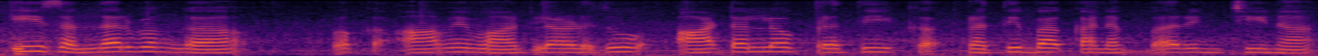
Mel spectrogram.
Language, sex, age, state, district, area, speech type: Telugu, female, 45-60, Andhra Pradesh, N T Rama Rao, urban, spontaneous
